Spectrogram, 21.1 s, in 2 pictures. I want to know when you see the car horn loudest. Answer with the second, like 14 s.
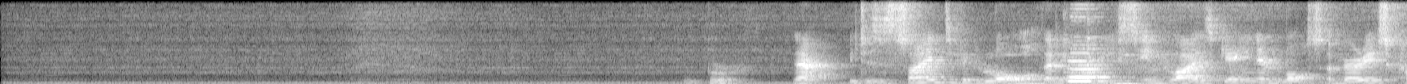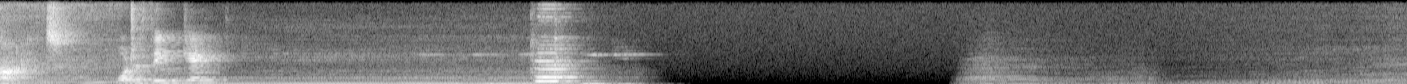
8 s.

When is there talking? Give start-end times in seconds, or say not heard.
5.1-12.2.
